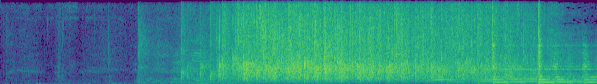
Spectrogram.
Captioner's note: laugh; applause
